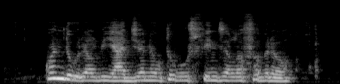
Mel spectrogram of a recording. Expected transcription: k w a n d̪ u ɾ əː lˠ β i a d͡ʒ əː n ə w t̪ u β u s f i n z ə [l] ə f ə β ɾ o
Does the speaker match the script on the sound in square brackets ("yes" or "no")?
yes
